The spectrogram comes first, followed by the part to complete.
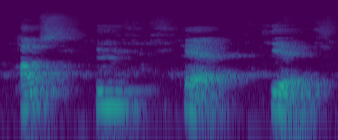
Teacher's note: No air flow with restriction, open glottis. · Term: glottal sound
